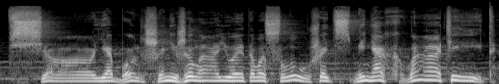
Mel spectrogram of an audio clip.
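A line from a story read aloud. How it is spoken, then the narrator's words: Angry shouting. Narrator (Russian): злобно кричала жена брата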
